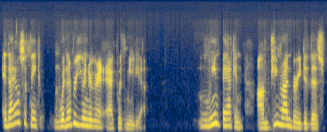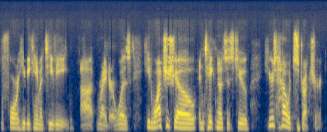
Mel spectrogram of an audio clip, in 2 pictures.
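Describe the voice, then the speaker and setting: A man's voice: fairly high pitch, sing-song, moderate pace, dry recording, dull audio. A man giving conversational advice as a panelist on a discussion.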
